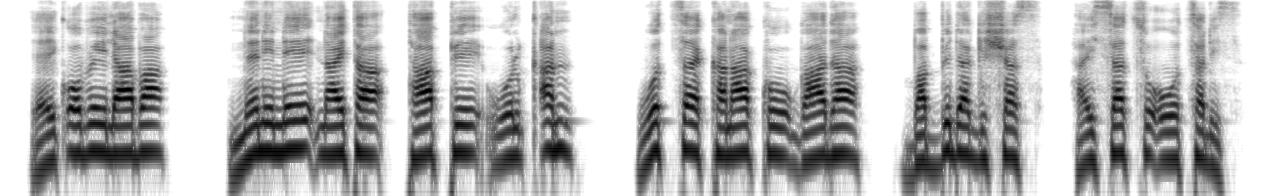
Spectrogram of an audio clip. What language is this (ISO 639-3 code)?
gmv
